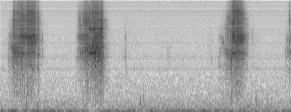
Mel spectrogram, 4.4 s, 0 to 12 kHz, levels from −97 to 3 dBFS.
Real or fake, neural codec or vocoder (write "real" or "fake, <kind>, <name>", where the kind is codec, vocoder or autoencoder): fake, autoencoder, DAC-VAE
